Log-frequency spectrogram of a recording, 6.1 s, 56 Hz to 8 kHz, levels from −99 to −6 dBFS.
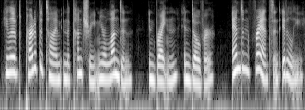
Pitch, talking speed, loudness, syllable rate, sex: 250 Hz, 195 wpm, -17 LUFS, 5.3 syllables/s, female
